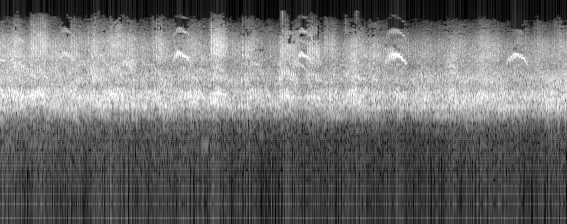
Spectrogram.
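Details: Large flock of demoiselle cranes crooning while flying in formation over a Rajasthan village sky. Many overlapping calls form a constant dense chorus, with short high chirps from other birds rising above it every second or so.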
